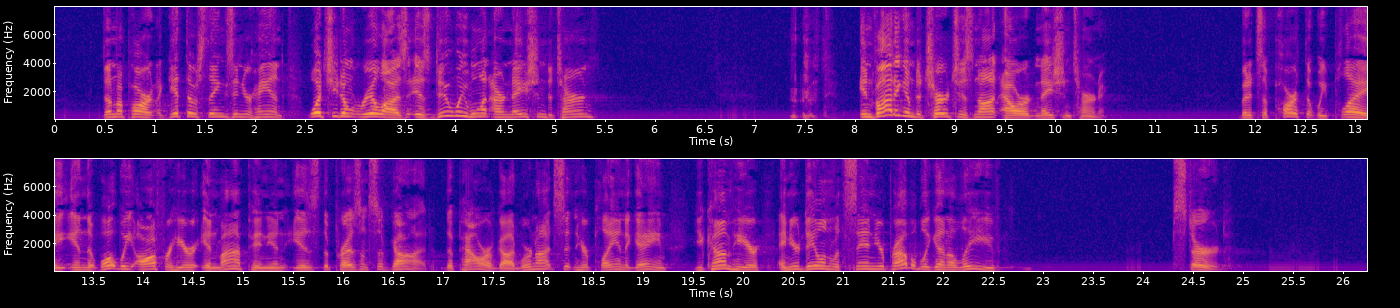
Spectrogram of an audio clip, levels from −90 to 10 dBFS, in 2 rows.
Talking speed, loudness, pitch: 175 wpm, -25 LUFS, 170 Hz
